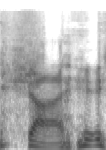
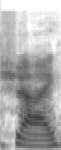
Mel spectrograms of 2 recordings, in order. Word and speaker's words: Shaj: Uh, number three, this is where I am putting the original Albanian language version of Fall from the Sky, Shaj. Shaj. Uh, shy, shy, I believe is how it should be pronounced. Shy, yeah. – Uh, it's shy, yes.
